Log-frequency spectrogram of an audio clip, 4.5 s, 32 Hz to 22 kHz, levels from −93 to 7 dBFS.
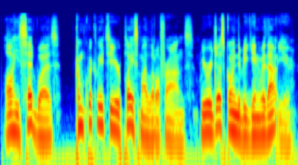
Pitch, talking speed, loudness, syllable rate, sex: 115 Hz, 270 wpm, -16 LUFS, 6.5 syllables/s, male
